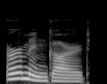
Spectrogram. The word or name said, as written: Ermengarde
